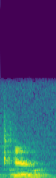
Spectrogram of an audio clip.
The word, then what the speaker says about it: Heron: So, Haran, I guess is how you say that? Heron? Heron? Heron?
